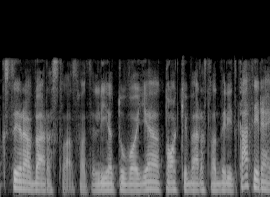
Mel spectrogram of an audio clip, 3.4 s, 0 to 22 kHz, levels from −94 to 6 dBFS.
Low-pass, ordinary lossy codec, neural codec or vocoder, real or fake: 7.2 kHz; AAC, 48 kbps; none; real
